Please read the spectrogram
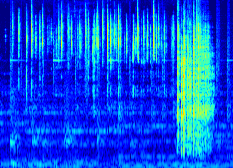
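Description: Dice clatter and rattle across a hard tabletop in a rapid, uneven string of sharp clicks, ending in a louder burst of tumbling before settling. Fairly loud, with no voices.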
